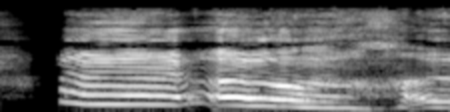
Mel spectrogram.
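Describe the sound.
A human voice imitates a cat yawning with a drawn-out, moaning wail that breaks briefly, resumes, and trails off in a short final glide.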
